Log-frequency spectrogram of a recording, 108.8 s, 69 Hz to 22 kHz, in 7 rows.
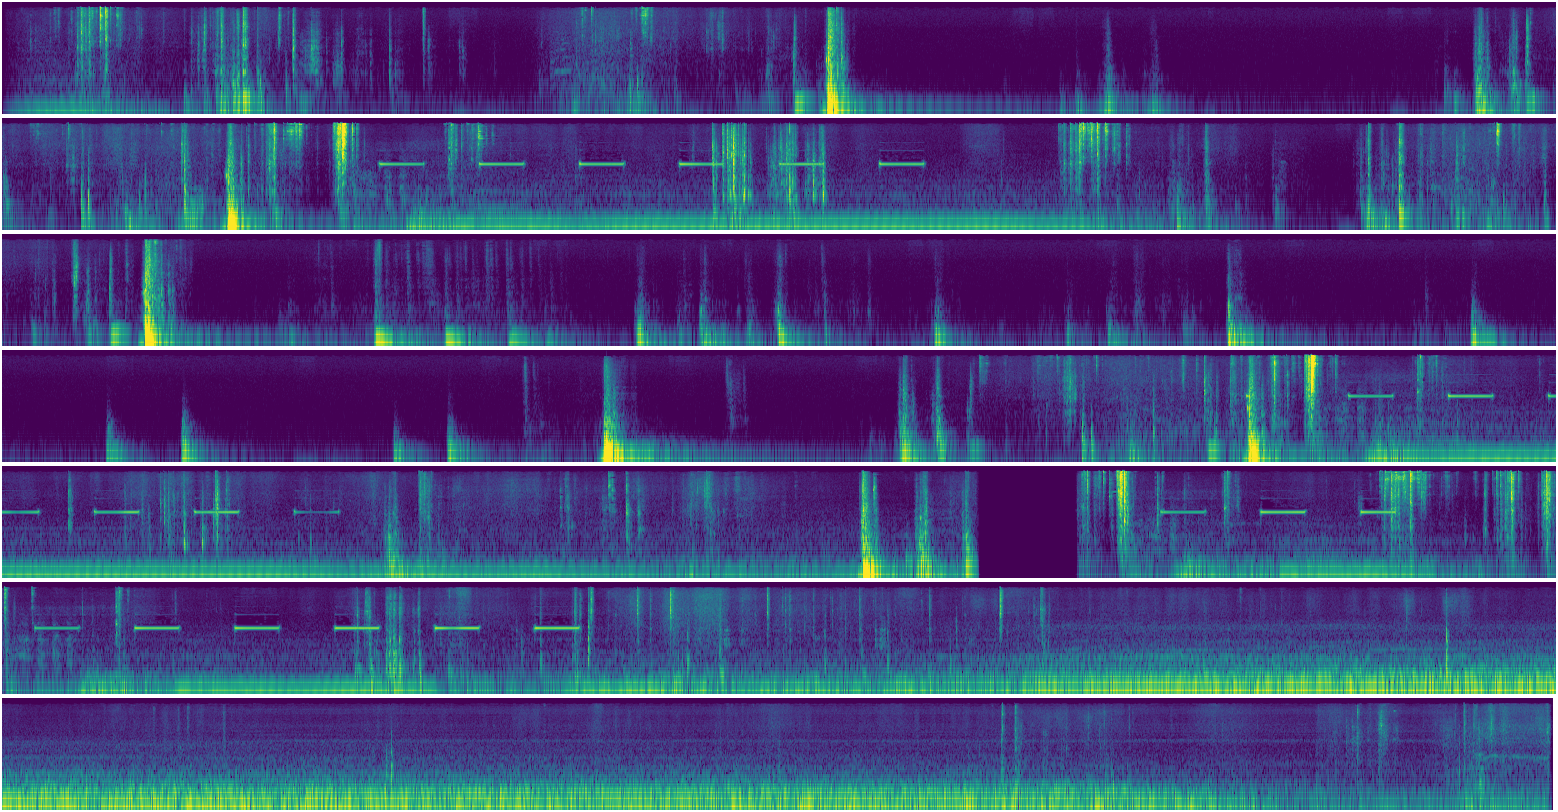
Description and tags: LRfrontCar starts doors trunk
interior POV car doors, trunk, car starts Front pair from H2 recording
car, door, driving, engine, Quad, start, trunk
